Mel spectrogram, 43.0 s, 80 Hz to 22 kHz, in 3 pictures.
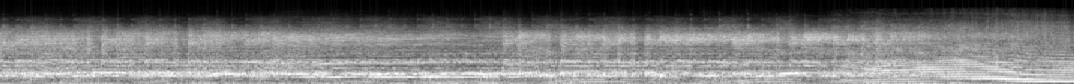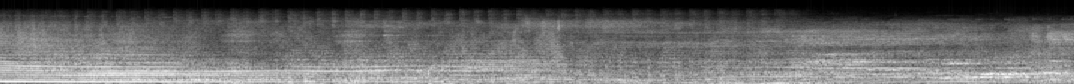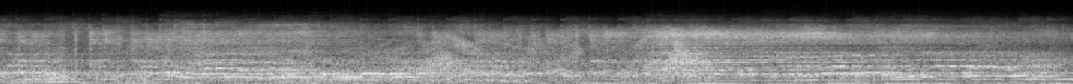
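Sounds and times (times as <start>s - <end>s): model aircraft engine droning: 0.0s - 42.9s
music: 0.0s - 42.9s.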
